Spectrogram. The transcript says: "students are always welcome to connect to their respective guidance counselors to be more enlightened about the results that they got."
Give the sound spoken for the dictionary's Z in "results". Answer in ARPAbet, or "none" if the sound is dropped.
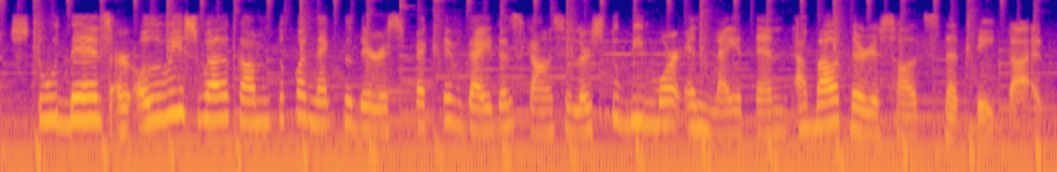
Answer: S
